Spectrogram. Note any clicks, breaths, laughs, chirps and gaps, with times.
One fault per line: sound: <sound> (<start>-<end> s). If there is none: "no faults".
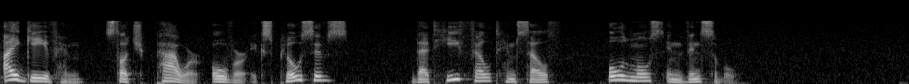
no faults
